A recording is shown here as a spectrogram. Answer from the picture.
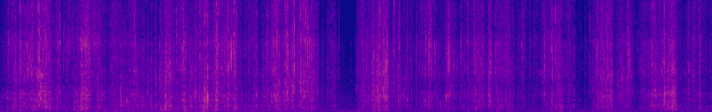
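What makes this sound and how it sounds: Fingertips flip, rub and crumple a loose, light, hollow-stacked pile of thin, glossy printed supermarket advertising leaflets lying on a wooden deck. The result is a dense, bright crinkling and rustling with almost no low end, in rolling swells and a brief lull at about four seconds.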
